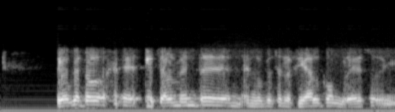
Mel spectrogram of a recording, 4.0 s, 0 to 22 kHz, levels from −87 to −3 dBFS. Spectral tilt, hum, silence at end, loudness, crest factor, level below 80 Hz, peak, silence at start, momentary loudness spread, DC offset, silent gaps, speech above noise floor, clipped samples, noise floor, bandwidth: -8 dB/octave; 50 Hz at -40 dBFS; 0 s; -18 LUFS; 18 dB; -40 dBFS; 0 dBFS; 0 s; 6 LU; under 0.1%; none; 24 dB; under 0.1%; -41 dBFS; 4 kHz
